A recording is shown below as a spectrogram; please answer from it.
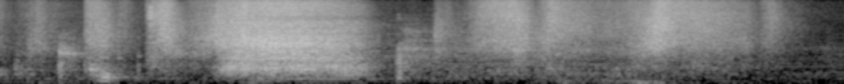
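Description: Rustling and shuffling of a man in a tracksuit and slides getting down onto a laminate floor: a loud rustle lasting about a second near the middle, then softer rustles and a dull thump as he lands in a push-up position.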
